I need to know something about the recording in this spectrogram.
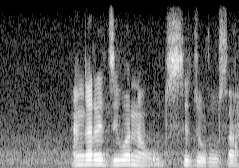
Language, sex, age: Venda, female, 26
